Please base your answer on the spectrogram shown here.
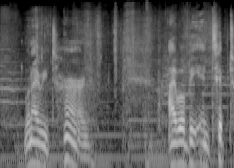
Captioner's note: leaves rustling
